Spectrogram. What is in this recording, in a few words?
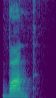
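"бант", Komi-Zyrian, female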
